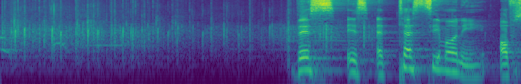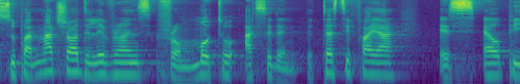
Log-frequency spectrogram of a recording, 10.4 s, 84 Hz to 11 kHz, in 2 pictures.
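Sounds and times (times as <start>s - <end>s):
audience clapping in celebration: 0.0s - 3.4s
speech: 2.9s - 10.4s.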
